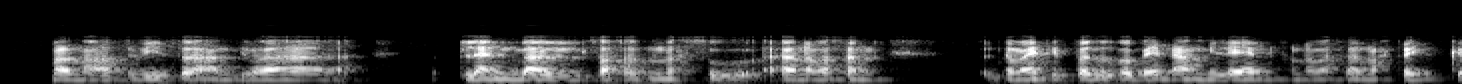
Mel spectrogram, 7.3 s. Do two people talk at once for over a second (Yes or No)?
No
